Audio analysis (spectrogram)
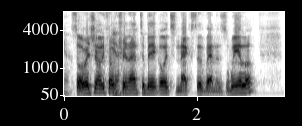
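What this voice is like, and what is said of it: Trinidadian accent. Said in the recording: “my twang or accent ... Where does that accent hail from? ... originally from Trinidad and Tobago”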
